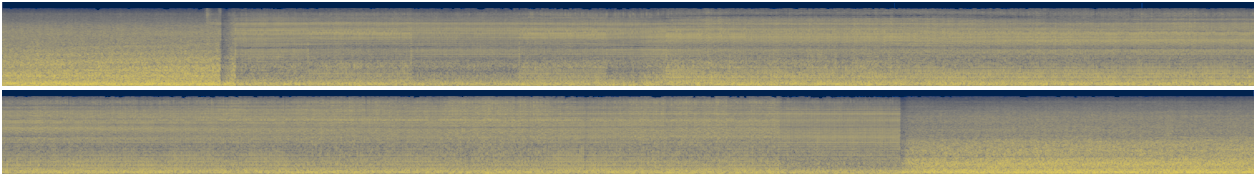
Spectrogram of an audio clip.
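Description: TIG welding arc from a Voestalpine Böhler Welding TIG welder. It strikes suddenly about two seconds in, burns with a steady buzzing hiss for about twenty seconds, and cuts off suddenly. The arc ignites instantly when the torch is triggered.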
